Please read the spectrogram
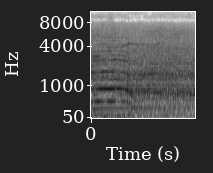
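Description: A man's voice through a microphone and loudspeaker holding one long, drawn-out shouted note that falls away a little under a second in, with a crowd's noise underneath.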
